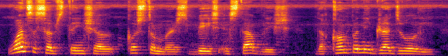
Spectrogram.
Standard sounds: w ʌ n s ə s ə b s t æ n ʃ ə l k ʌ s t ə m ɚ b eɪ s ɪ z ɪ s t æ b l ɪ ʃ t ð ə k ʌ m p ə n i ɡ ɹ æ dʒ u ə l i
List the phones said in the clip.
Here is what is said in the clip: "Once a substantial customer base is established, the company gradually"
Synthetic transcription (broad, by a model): w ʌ n s ə s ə b s t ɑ n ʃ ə l k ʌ s t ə m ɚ b eɪ ɪ s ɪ s t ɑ b l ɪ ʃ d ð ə k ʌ m p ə n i ɡ ɹ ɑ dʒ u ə l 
